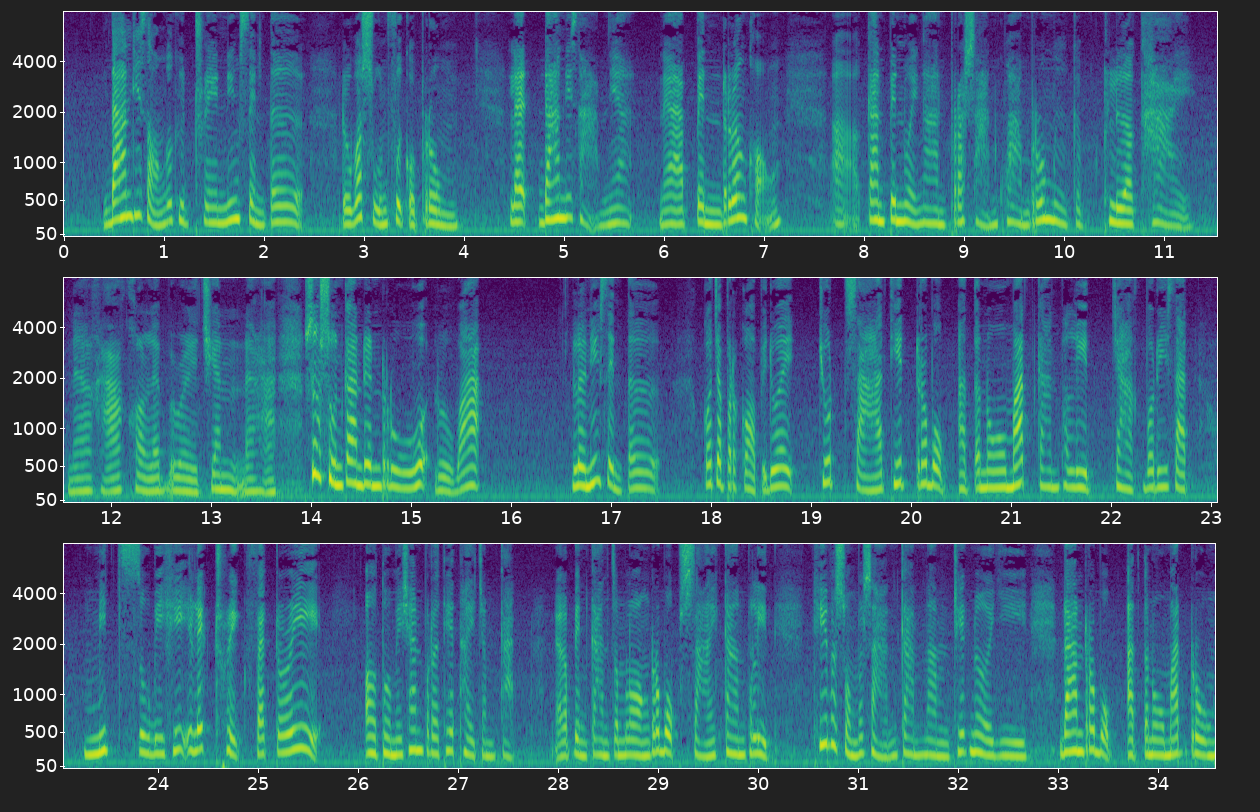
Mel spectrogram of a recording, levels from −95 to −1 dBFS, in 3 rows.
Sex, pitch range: female, 180-230 Hz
